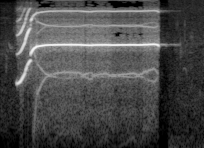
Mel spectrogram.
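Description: A shepherd's single loud, sustained whistle command to a sheepdog lasting over a second, opening with a quick upward sweep before holding steady on a bright, piercing tone, then stopping abruptly.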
